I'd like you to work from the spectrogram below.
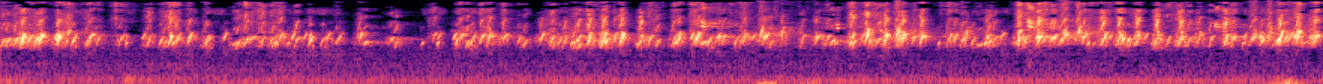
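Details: European goldfinches twittering as a group, a recording meant to stir goldfinches into singing; dense, jingling high-pitched chatter with quick trills and nasal buzzes, steady throughout and strongest near the end.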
